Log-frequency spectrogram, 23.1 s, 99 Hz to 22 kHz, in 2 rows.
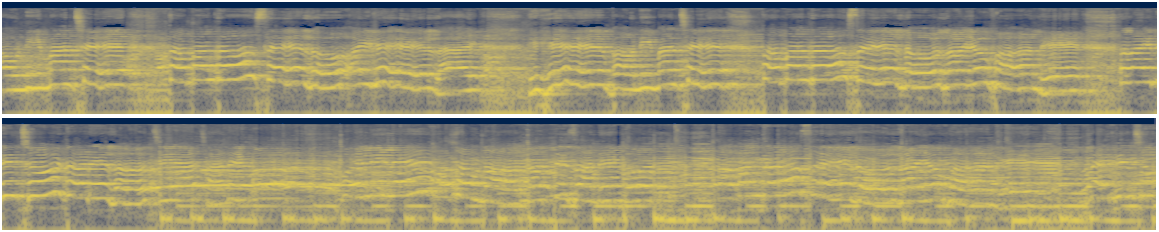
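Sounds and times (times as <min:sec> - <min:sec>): girl singing into a microphone: 0:00.0 - 0:23.0.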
